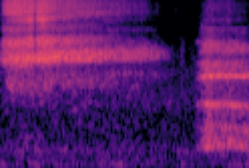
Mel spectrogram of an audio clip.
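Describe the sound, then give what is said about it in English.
A deliberate cleansing breath: a long, steady airy hiss, a brief lull, then a shorter and louder breath. “You breathe.”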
